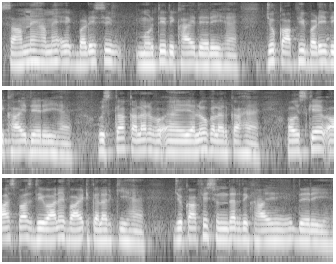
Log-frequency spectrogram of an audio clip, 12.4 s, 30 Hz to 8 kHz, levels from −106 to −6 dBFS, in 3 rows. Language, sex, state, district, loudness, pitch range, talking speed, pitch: Hindi, male, Bihar, Jamui, -15 LUFS, 130-150 Hz, 190 wpm, 135 Hz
